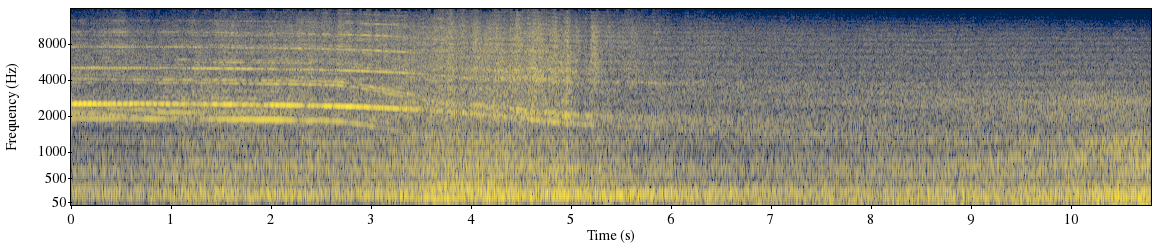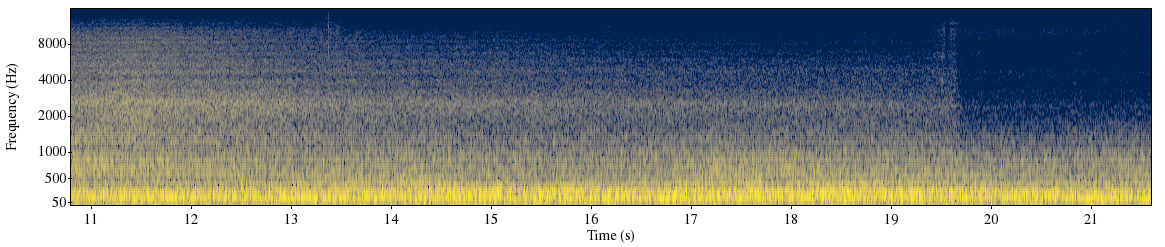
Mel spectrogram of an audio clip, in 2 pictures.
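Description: Four-engine Ilyushin Il-76 jet transport passing low overhead on landing. Its high engine whine falls in pitch as it goes by, then a broad low jet rumble swells as the engines spool up for reverse thrust during the rollout.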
